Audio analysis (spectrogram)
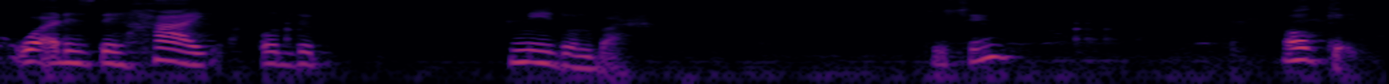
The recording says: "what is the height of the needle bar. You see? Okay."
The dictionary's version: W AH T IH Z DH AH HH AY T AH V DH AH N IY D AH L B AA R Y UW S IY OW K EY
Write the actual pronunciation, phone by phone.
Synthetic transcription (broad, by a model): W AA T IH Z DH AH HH AY AH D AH N IY D AH L B AA R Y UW S IY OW K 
